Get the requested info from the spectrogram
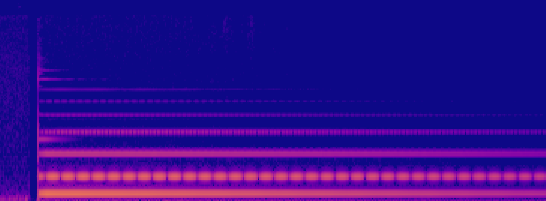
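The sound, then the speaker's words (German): A singing bowl is struck once as the cue to breathe out fully during a guided relaxation exercise, giving a bright attack followed by a long, steady ringing tone with a low hum and shimmering overtones that slowly fade but keep sounding to the end. “Bleiben Sie beim Bauch und beim Klang der Klangschale atmen Sie ganz aus und ziehen Ihren Bauch ganz ein.”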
